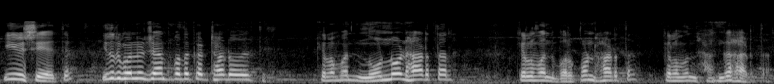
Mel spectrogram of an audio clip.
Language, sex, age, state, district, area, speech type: Kannada, male, 60+, Karnataka, Dharwad, urban, spontaneous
